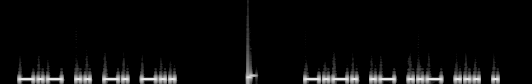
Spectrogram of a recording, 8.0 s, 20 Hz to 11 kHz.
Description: Morse code, heard as a keyed tone, about 17 wpm, 700 Hz. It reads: KIND CAUSE
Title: Sentences from Top 200 Words - New Word Drill - 17wpm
